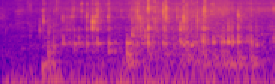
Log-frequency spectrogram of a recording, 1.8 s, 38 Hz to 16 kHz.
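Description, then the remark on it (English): A nitrogen-infused drink is poured hard from a 16-ounce can into a glass, a continuous gurgling, fizzing rush building a foamy head, with no one talking. “I've never poured a nitrogen infused drink before.”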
